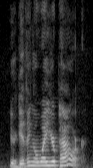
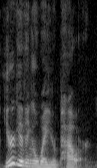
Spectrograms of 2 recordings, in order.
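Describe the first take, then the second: First: "power" lifted at the end like a question; rising tune up to "power"; upspeak. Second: Said in the usual way. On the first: Shown as a demonstration. Refrain said in the upspeak demonstrated.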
